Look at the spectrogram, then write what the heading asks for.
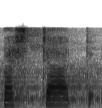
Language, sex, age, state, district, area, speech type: Sanskrit, female, 30-45, Karnataka, Dakshina Kannada, rural, read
